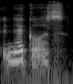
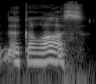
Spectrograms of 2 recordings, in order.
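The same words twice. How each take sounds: First: Nicholas with a short, unstressed "-las"; first pronunciation. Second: Nicholas with an open "-lahs" ending; alternative pronunciation. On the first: Asking a friend how his name is said, first pronunciation of "Nicholas". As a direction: say "Nicholas" with a reduced final vowel. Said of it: "I thought it was". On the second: Offering a friend another version of his name, open-ended "Nicholas". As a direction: say "Nicholas" ending in a full "ah" vowel. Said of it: "pronounce your full name". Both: Acted.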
